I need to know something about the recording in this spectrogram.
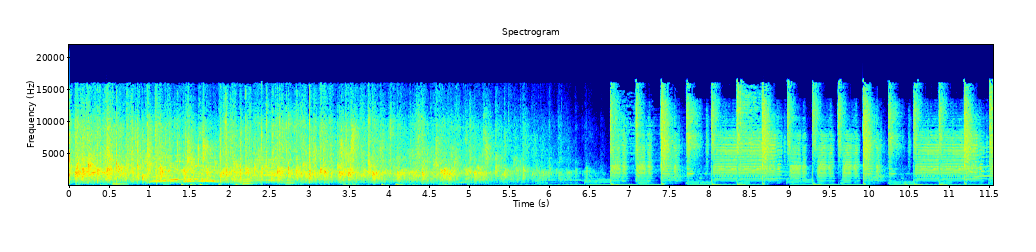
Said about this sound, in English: Thank you very much for coming. I would like to clap you.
